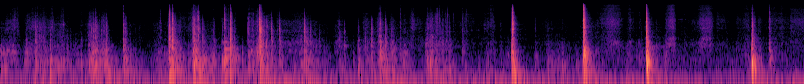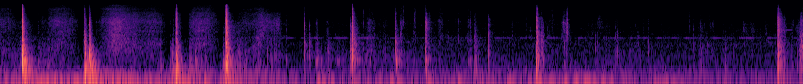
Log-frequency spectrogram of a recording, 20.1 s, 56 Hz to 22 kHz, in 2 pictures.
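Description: Plastic dash-top trim panel of a 2007 Dodge Ram being pressed down by hand, its retaining clips snapping into place: an irregular run of sharp clicks and knocks, loudest around the middle and thinning out near the end.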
